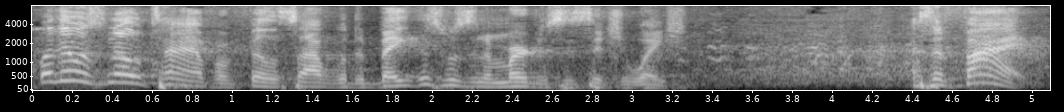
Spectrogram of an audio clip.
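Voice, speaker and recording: A man's voice: a little high, huge pitch swings, fast. A man doing a stand-up comedy set at a live show, telling a story and acting out the voices of the people in it. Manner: storytelling, acts out quoted voices. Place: live venue with laughing audience. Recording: live show, faint background noise, laughter. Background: audience laughter.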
